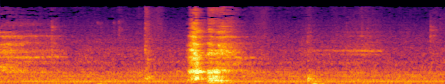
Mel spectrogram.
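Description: A man breathing hard with one loud, short vocal outburst about two seconds in, a reaction to the burn of an extremely hot sauce in his mouth.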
